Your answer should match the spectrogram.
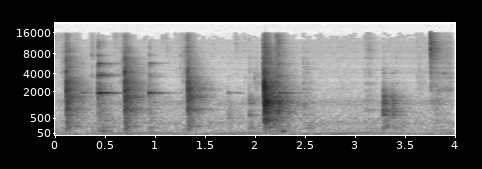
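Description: Steel knife knocking against a hot glass quart mason jar as peach chunks are pushed and dropped in: a series of sharp clinks, the loudest about two seconds in, some leaving a brief glassy ring.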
